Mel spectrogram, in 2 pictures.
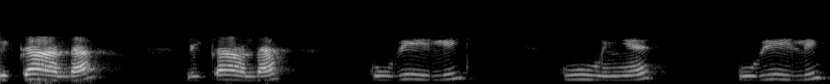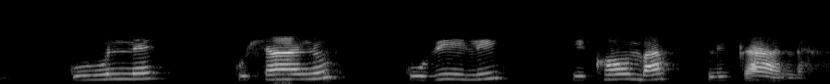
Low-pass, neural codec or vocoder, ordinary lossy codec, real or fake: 3.6 kHz; none; none; real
